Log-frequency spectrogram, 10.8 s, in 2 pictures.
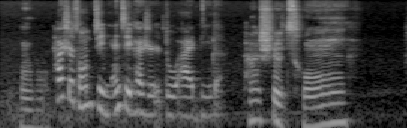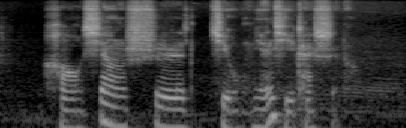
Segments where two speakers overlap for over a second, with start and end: none

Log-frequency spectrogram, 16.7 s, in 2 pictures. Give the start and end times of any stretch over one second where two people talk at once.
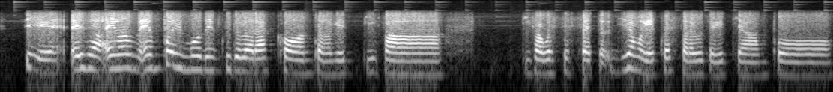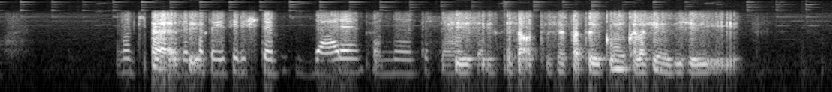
none

